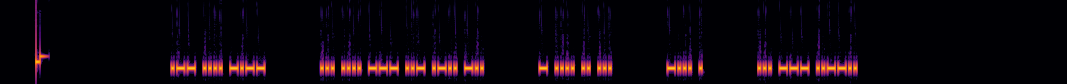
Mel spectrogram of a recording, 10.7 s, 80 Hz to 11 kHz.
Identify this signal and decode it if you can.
Morse code, heard as a keyed tone, about 42 wpm, 700 Hz. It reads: WHY SHOULD THIS BE SO?
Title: 3x Word-Spacing - Sentences from Top 300 Words - 45wpm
